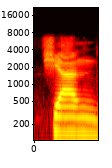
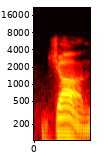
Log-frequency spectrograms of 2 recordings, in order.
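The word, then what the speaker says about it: Xi'an: But Xian, Zion, whatever. I know Chris Roberts calls him John, doesn't he? John. John. Yeah. So we'll have to call him. Use that, won't we? Because that's the official pronunciation.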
